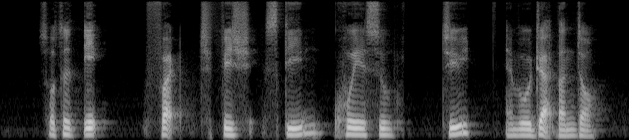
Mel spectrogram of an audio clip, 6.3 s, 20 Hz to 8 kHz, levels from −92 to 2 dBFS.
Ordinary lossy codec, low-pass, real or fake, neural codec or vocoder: none; none; fake; codec, 16 kHz, 0.5 kbps, FunCodec, trained on LibriTTS, 25 frames a second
